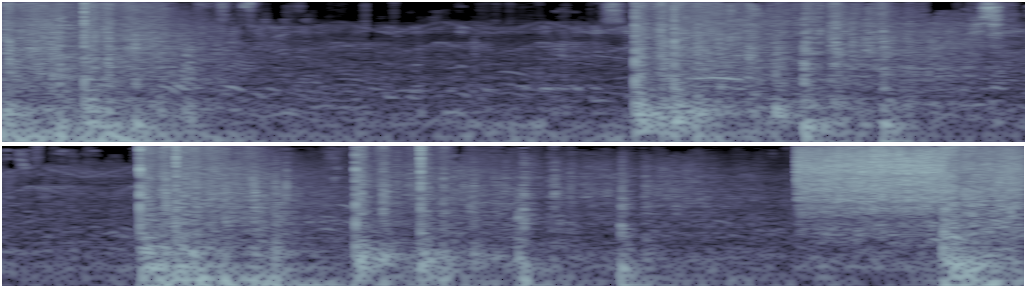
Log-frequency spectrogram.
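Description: Aerial fireworks shells bursting: loud booms at the start, about three seconds in, and twice more close together around six and seven seconds, with smaller pops and crackles in between.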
